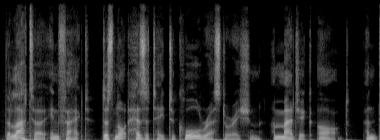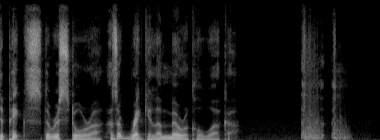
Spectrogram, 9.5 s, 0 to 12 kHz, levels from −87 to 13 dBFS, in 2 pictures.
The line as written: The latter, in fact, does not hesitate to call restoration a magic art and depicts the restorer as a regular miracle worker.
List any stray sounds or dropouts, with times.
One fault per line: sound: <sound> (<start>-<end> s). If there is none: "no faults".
sound: cough (8.5-9.2 s)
